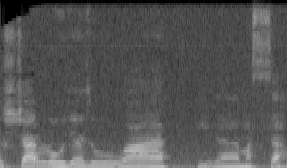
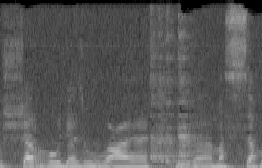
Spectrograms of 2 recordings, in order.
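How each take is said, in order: Both takes have the same delivery.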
